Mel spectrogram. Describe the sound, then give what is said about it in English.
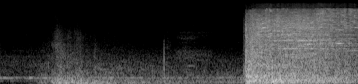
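Glass shatters with a sudden loud crash as a body lands on a glass roof. Low, muffled rumbling precedes it, and the bright, hissing spray of breaking glass continues to the end. “She lands on a glass roof below.”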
